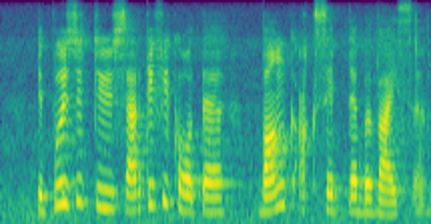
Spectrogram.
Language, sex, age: Afrikaans, female, 20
